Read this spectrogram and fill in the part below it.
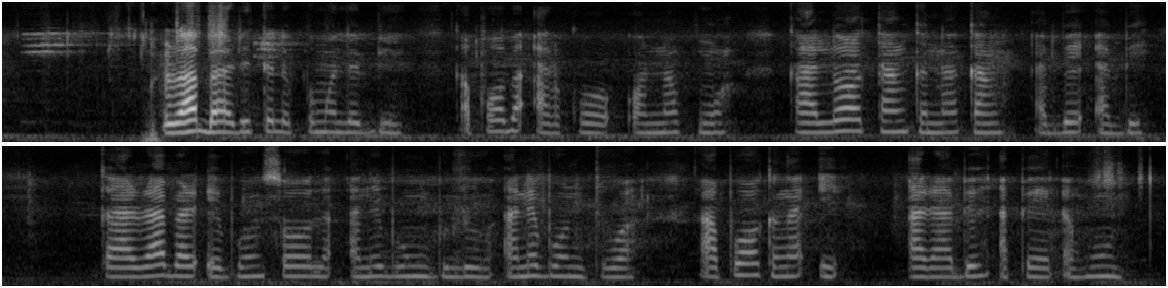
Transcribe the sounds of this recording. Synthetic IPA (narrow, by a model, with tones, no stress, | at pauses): ɾa˦ba˨ɾi˦ta˦lɪ˨k͡po˦mã˦la˦bi˦ka̰˨pʰɔː˦bɛ˦ʔa˨ɾɪ˨kʰɔː˨ɔ˨nːã˦kʊ̃˦ɔ˦ka˨lɔː˦tã˦ŋkɪ˨nã˦kã˦ŋa˨be˦a˨be˦ | ka˨ɾa˦ba˨ɾʔɛ˨bʊ̃˦n˦sɔ˦lʊ˨a˨nɪ̃˦bʊ̃˦nbu˨lu˦a˨nɪ̃˦bʊ̃˦ndʊ˨a˦ka˨pʰɔ˦kã˨ŋa˦ɪ˨ | a˨ɾa˨be˦a˨pʰɛː˨la̰˨ɦũ˦n˨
